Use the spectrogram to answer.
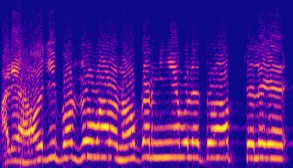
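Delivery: high, loud spoilt little nawab; bratty child voice. Acted. Naughty boy shouts at his tutor through the door, high and loud. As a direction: play the cheeky brat shouting from inside.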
